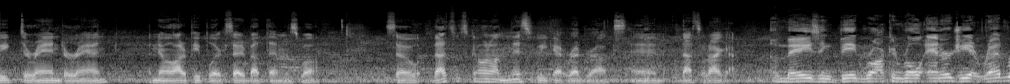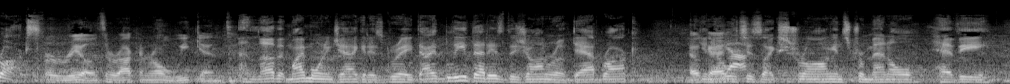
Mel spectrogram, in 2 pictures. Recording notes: Live From Podcast Movement 2023 in Denver. Coming to you live from the Podcast Movement Conference.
